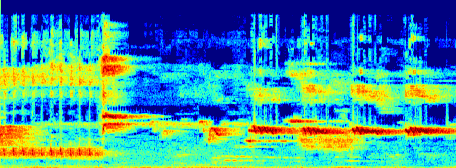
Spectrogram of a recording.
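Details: Flycatcher known as sikatan londo, loud and very clear, used as a training recording for songbirds; a buzzy trill opens, then pure high whistled notes, some held and wavering, with a faint low hum.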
